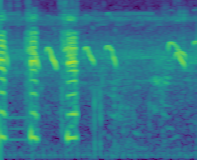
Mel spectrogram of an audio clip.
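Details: One of only two Hmong chicks, raised by a foster hen, gives shrill, falling peeps, about four in under two seconds, crying loudly from fear when no people are near; a woman's voice briefly sounds over them.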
